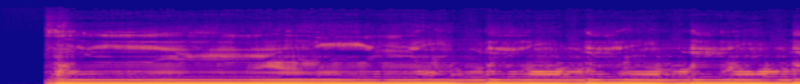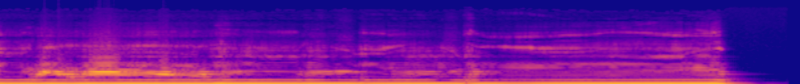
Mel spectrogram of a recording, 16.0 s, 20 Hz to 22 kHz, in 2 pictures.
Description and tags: Didge Shower
This recording was taken with a Rode NT4 mic and with a Didge of mine in the key of B from northern Queensland (Kuranda).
